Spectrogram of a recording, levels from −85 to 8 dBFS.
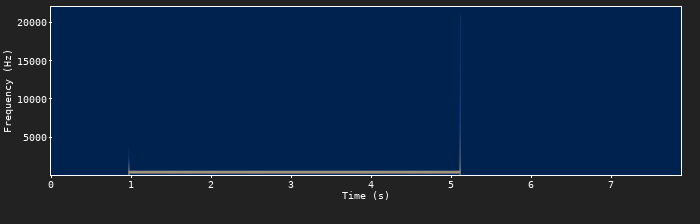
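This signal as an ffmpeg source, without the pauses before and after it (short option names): -f lavfi -i "aevalsrc='0.0596*sin(2*PI*434*t)':d=4.14:s=44100"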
